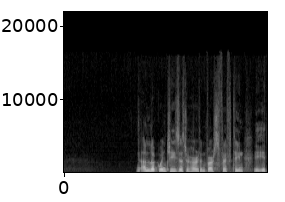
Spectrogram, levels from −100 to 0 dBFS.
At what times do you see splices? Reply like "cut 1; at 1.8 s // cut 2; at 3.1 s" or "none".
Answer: cut 1; at 2.4 s // cut 2; at 2.7 s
